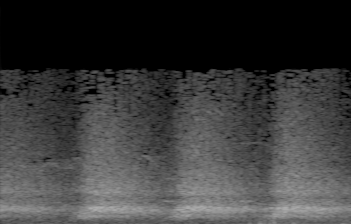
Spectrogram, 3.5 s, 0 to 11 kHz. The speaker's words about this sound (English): Listen to that crowd. Yep, 10,000 people pointing, going, yes. Yes. Yes.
